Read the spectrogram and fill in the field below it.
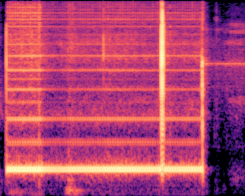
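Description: A phone call placed with no caller ID ringing out on the line: one steady, electronic ring tone lasting about two seconds, fairly loud, then cutting to near silence. No one speaks.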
